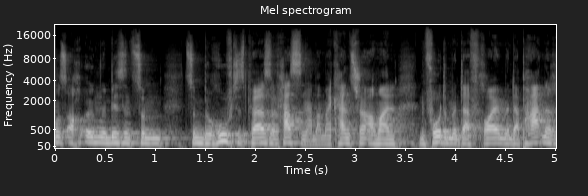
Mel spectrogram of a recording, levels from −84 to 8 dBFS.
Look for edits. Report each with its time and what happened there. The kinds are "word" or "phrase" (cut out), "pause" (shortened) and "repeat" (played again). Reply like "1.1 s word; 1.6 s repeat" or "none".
2.2 s word

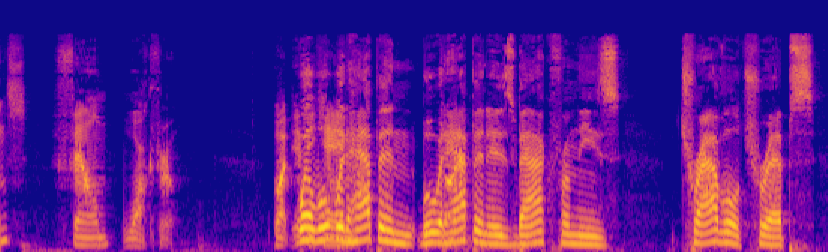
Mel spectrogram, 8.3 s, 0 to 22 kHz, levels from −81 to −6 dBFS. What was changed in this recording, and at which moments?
1.1 s pause; 5.2 s phrase

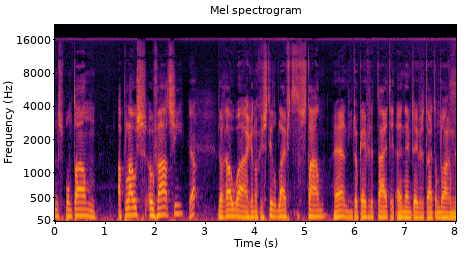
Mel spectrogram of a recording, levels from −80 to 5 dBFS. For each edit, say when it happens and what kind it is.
3.3 s word; 4.1 s word; 6.0 s word; 6.8 s word

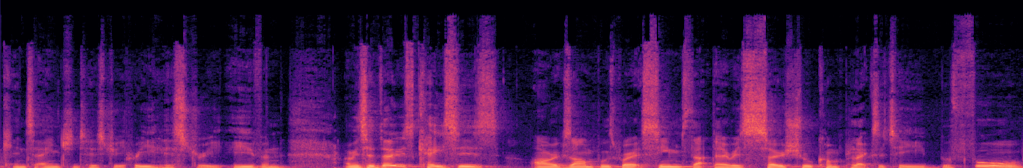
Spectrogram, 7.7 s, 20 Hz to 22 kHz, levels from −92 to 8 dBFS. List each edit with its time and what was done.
0.9 s word

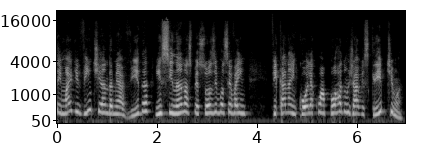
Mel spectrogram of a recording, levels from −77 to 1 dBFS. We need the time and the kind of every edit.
1.9 s pause

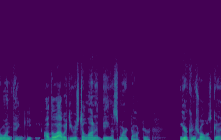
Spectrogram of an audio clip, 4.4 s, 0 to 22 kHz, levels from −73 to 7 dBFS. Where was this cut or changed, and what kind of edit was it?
1.3 s word; 3.5 s word

